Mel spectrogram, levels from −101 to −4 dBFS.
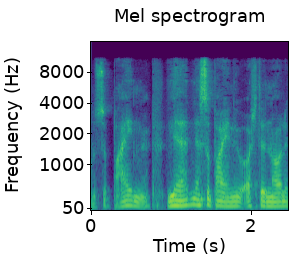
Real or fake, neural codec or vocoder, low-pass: fake; codec, 24 kHz, 0.9 kbps, WavTokenizer, medium speech release version 2; 10.8 kHz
